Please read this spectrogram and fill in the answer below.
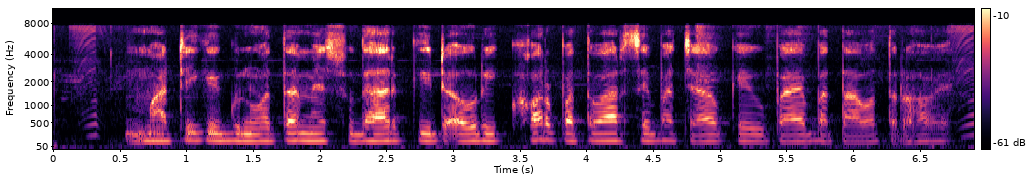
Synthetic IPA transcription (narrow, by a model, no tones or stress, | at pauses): ma̰ːʈikeɡʊnwət̪amẽsʊd̪ʱaːɾkiːʈɔʊɾikʰəɾpət̪waːɾsebət͡ʃaːwkeʊpaːjbət̪aːwət̪ɾə̰ɦʋeː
